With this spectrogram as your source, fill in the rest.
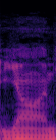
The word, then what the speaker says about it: Yonge: of the on street do you know yan street young street young why is it spelled like that it's why it's not GE is and my buddies at home we're gonna get a good cuz we call it yawn cuz it's funny to say that so it's young young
